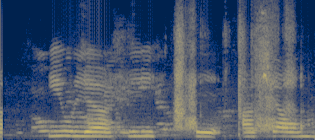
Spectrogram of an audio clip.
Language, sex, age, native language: Icelandic, male, 10, Icelandic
